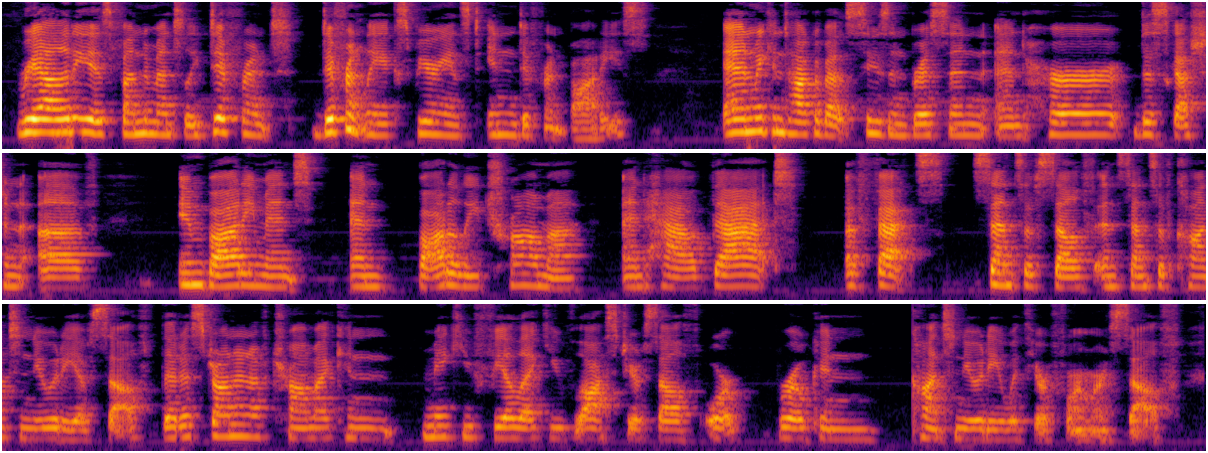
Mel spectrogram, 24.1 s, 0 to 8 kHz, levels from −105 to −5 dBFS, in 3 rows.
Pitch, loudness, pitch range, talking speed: 190 Hz, -27 LUFS, 175-205 Hz, 140 wpm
